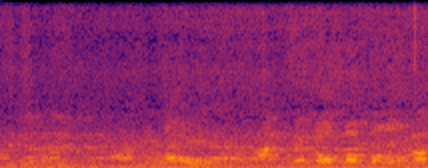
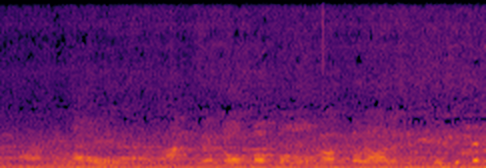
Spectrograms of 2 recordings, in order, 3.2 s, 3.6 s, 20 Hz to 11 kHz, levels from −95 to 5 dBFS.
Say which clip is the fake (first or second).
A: second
